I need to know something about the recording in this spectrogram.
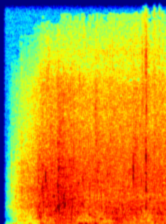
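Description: Wind rushing over the microphone, fading in from silence within the first half second.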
